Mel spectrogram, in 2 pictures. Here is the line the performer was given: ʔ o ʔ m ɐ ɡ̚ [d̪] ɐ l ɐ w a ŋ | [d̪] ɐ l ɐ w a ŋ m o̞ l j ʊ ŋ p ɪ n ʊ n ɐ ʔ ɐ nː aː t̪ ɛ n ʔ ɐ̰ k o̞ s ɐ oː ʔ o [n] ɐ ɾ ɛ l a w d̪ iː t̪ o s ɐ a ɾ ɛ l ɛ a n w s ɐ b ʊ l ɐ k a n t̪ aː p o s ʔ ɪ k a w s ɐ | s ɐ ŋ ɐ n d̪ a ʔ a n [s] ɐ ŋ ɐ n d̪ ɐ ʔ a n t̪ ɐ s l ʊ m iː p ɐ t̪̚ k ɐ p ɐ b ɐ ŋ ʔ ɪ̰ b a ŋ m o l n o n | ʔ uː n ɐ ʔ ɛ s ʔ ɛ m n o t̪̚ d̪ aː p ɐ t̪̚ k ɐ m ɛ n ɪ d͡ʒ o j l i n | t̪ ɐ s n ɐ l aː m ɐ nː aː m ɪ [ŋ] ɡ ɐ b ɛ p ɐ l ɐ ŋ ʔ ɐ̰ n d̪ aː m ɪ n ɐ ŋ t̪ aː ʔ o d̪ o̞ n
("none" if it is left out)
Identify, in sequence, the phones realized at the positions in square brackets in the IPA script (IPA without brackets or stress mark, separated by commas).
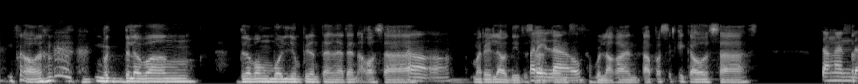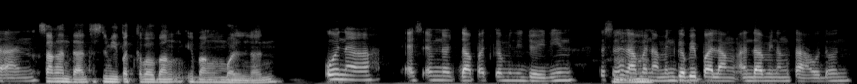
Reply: d̪, d̪, m, s, n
